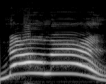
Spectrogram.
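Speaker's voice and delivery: panicked, very high, drawn-out yell. Retelling a yell heard on a call: imitating someone yelling. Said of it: "somebody yell".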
